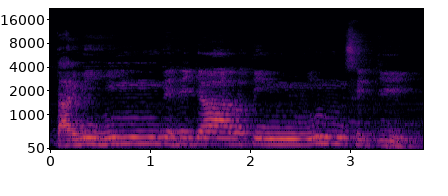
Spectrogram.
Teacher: সেহেতু এখানে আমাদেরকে তারমিহিম বেহিজারা বলা যাবে না, তারমিহিম বেহিজা চন্দ্রবিন্দু নিয়ে উচ্চারণ করতে হবে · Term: মিম সাকিনের ইকফাটা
